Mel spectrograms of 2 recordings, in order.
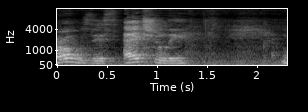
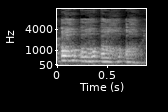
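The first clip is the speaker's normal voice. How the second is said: re-enacted high, loud string of ohs; overwhelmed; 5 semitones higher, 4 dB louder than usual. Mom re-enacting getting gifts from daughter, overwhelmed ohs. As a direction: gush wordlessly, higher and louder, as if overcome.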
